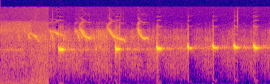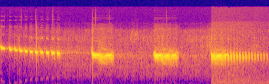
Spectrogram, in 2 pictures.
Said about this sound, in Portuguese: E agora aqui o Inhambu Chororó também para a gente ouvir.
